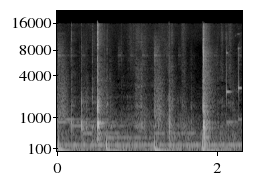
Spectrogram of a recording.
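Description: Clear plastic packaging being handled, giving a few sharp clicks and taps, the loudest near the end, over soft background music.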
